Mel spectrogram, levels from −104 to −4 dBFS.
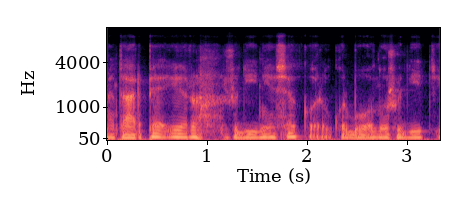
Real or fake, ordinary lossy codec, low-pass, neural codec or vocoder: real; Opus, 24 kbps; 7.2 kHz; none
